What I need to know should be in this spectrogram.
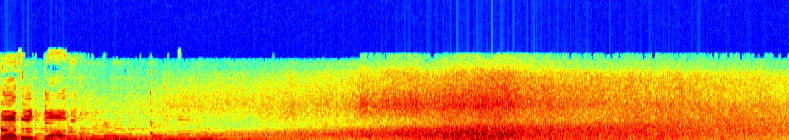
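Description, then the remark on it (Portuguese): A steady, rushing wash of ocean waves breaking on the shore of the sea at Sagres fills the scene, rising and falling gently, while a brief musical tone fades out at the very start. “Com os olhos postos no mar de Sagres”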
